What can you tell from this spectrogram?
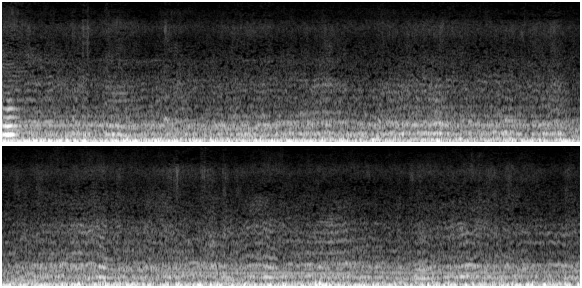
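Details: Bees, apparently kept by beekeepers, produce a steady, dense buzzing hum lasting the full fourteen seconds, with low droning bands and a faint higher whine, no pauses and a constant level throughout.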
